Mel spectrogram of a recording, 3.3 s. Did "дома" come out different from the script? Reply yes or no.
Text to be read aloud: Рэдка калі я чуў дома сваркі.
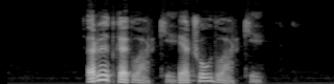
yes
